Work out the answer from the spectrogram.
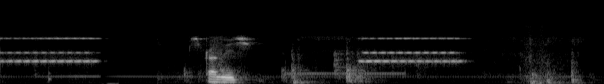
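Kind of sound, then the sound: signal or alarm, telephone ringing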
